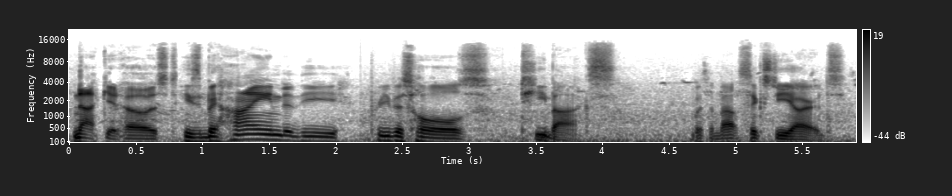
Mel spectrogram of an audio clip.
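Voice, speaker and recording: A man's voice: low voice, lively intonation, measured pace, a little hiss or hum. A man on a golf course doing playful, teasing commentary on his friends' shots in the style of a TV golf announcer. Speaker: golf buddy and guest. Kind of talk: mock broadcast golf commentary.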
